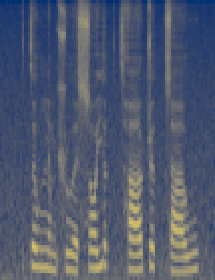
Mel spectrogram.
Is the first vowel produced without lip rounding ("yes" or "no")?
yes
